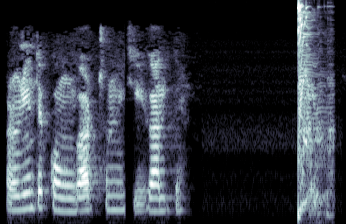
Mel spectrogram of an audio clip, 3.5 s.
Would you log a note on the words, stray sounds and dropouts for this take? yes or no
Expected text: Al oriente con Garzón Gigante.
yes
